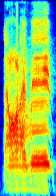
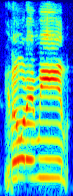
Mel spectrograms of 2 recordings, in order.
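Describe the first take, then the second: First: Dropped, much lower question; low repeat. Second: Very high comic squeak; squeaky high question. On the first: Host echoing own question, low voice. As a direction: drop the pitch right down for the question. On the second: Host checking with listeners, squeaky high. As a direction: shoot the pitch way up. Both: Pretend.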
